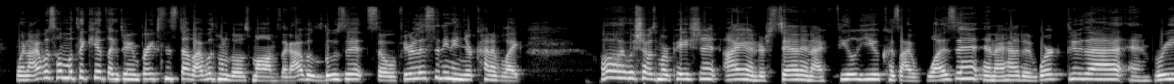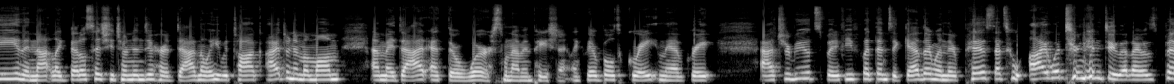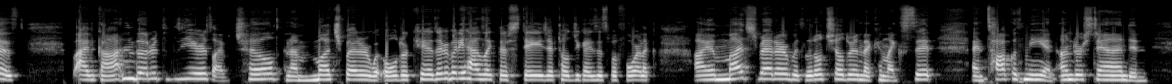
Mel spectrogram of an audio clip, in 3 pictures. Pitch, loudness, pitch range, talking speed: 220 Hz, -11 LUFS, 200-245 Hz, 275 wpm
